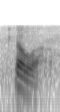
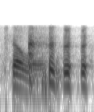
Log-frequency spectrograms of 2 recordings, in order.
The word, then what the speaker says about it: pillow: Okay, pillow. Not pillar, pillow.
